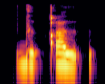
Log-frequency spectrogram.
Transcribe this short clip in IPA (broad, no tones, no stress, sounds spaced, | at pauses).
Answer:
d ɨ ʔ qʼ ɨ ʔ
